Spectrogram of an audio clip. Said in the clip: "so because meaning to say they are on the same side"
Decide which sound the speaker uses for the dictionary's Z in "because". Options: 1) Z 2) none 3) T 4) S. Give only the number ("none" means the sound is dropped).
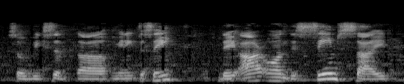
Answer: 2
